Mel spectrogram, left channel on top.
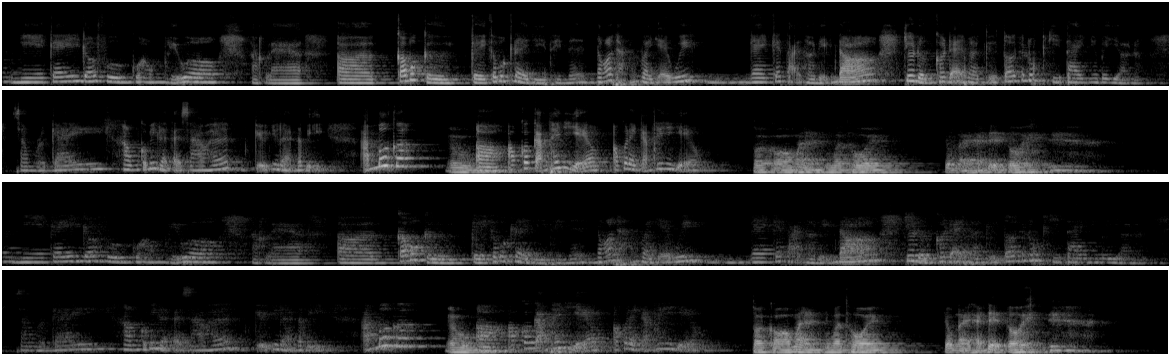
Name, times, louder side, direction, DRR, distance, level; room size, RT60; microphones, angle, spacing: voice 1, 0.0-13.9 14.2-15.8 16.4-18.7, left 5 dB, 70° left, 9 dB, 0.3 m, -34 dB
voice 2, 16.1-16.5 19.2-20.5 21.1-22.6, right 3 dB, 80° right, 5 dB, 0.4 m, -28 dB
4.1 x 2.2 x 3.2 m, 0.97 s
head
